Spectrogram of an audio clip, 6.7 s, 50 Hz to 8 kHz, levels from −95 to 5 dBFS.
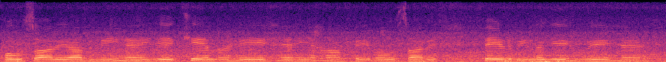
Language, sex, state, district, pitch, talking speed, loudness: Hindi, female, Haryana, Charkhi Dadri, 215 Hz, 155 wpm, -16 LUFS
